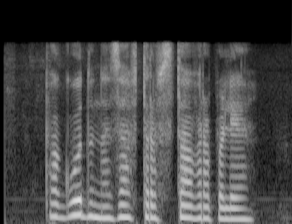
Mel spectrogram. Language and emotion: Russian, neutral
